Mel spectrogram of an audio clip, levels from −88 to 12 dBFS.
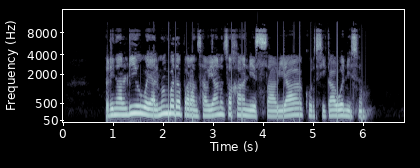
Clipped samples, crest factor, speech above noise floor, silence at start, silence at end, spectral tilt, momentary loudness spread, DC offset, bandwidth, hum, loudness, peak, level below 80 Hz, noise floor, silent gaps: under 0.1%; 14 dB; 67 dB; 0.85 s; 0.8 s; -5 dB/octave; 8 LU; under 0.1%; 9.6 kHz; none; -13 LUFS; 0 dBFS; -46 dBFS; -80 dBFS; none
